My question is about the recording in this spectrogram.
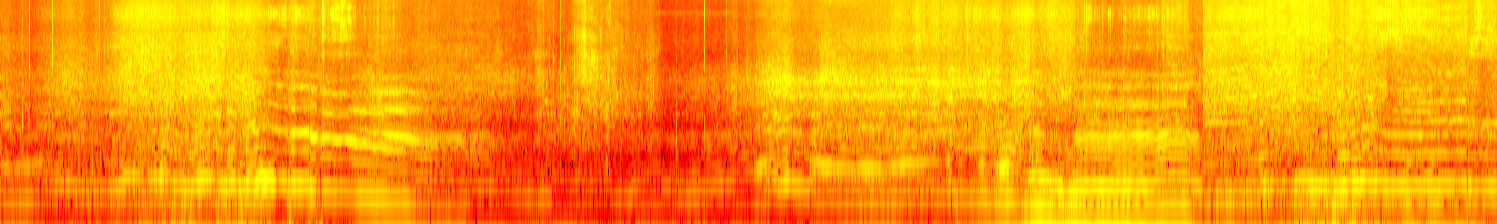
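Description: Suzuki Swift GTi rally car's small four-cylinder engine revved hard and repeatedly, its pitch climbing and dropping with gear changes and lifts off the throttle. It fades somewhat a little before the middle, then grows loud as the car comes close and holds high revs near the end, with tyre hiss on the wet road underneath.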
